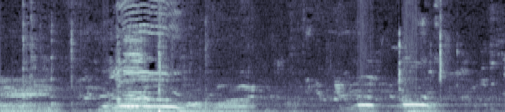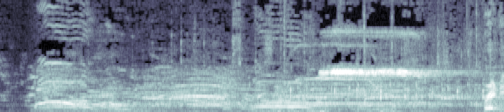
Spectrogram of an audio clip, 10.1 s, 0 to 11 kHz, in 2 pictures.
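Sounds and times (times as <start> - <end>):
crowd shouting and cheering: 0.0 - 2.6, 3.4 - 10.0.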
